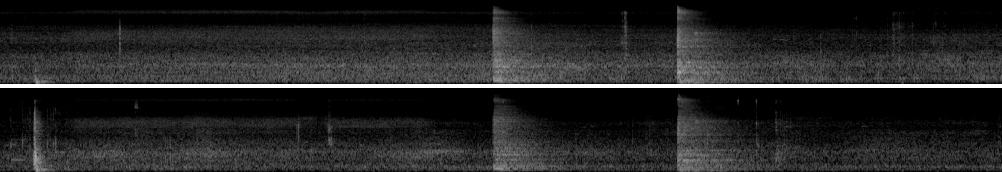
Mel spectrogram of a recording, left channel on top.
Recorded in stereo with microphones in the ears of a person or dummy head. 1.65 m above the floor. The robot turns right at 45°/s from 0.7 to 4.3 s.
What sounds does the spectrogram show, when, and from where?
4.9 s a door slam: 45° left (ahead or behind), 2.0 m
